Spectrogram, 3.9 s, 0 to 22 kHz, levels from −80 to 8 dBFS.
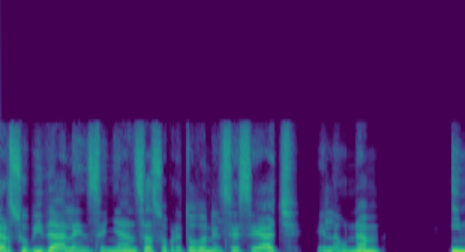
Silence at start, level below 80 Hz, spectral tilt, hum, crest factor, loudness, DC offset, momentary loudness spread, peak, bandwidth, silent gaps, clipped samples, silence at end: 0 s; -40 dBFS; -5 dB/octave; none; 18 dB; -23 LUFS; under 0.1%; 9 LU; -4 dBFS; 12 kHz; 2.53-2.61 s, 3.64-3.71 s; under 0.1%; 0 s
